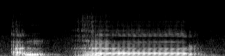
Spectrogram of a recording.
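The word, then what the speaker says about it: الأنهار: Nun sukun bertemu ha. Ha adalah salah satu huruf idhar, maka dibaca jelas anhar, anhar.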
